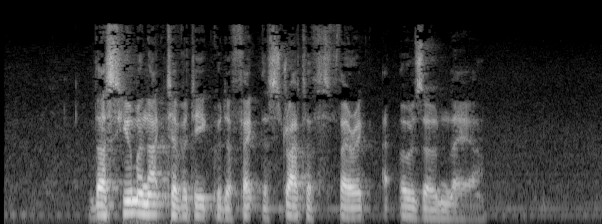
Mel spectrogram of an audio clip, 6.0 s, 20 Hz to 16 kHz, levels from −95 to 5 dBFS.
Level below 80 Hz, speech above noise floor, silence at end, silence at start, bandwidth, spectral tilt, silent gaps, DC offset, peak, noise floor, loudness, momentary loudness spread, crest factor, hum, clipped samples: -54 dBFS; 37 dB; 1.25 s; 0.9 s; 11.5 kHz; -4.5 dB/octave; none; under 0.1%; -2 dBFS; -55 dBFS; -18 LUFS; 15 LU; 18 dB; none; under 0.1%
